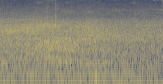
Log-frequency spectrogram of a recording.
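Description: Road traffic with cars and trucks passing, a dense continuous roar and rumble of engines and tires that stays loud and close throughout.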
